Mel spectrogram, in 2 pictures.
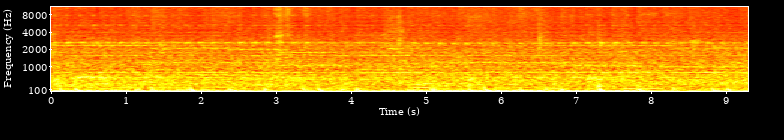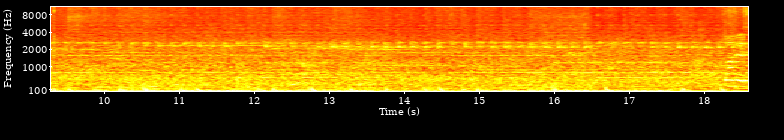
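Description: A steady, loud low rumble of background noise with an even hiss above it, unbroken throughout.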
